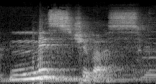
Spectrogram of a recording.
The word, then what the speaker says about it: mischievous: The correct pronunciation is with 3 syllables.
